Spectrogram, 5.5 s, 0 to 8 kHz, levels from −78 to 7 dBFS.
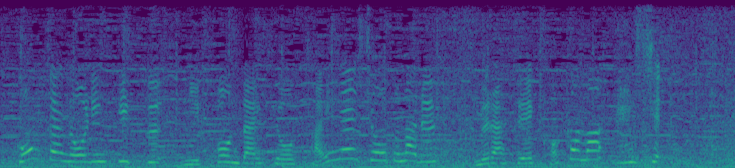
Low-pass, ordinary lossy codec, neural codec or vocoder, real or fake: none; none; none; real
